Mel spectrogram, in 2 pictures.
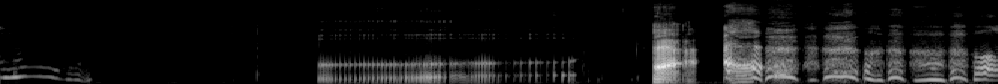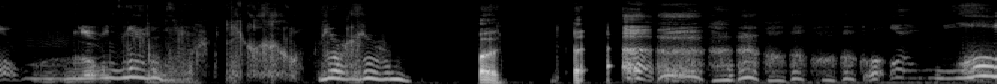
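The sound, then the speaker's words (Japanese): A long, rough burp rumbles out in a steady buzzy stretch, then a voice starts talking with breathy gasps between phrases. “もうくそ汚ねえゲップ出る。”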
